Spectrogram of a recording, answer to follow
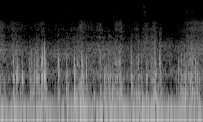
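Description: Footsteps crunching in snow: a quick, irregular series of short crunches and clicks.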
